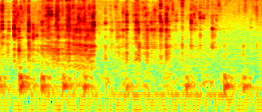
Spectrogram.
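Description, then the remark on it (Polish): Cabbage broth splashes and trickles as it is poured over eggs in a container, a dense gush for about a second, then lighter drips and dribbles. Moderately quiet, with no voices. “Jajka są już zalane wywarem z kapusty.”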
